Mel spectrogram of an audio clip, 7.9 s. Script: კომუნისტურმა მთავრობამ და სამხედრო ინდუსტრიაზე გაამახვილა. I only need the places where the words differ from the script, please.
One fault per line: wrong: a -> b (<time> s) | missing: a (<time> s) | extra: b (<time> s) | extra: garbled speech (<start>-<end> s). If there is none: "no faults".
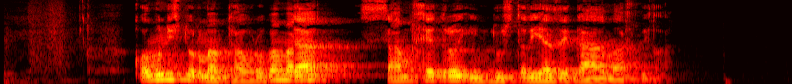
no faults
